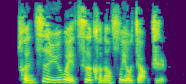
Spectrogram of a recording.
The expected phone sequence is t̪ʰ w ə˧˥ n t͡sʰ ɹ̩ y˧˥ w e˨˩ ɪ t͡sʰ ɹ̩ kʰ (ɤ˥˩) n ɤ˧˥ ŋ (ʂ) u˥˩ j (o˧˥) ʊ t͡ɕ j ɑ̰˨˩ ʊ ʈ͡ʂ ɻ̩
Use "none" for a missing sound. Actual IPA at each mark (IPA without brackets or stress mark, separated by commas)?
ɤ˨˩, f, o˧˥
